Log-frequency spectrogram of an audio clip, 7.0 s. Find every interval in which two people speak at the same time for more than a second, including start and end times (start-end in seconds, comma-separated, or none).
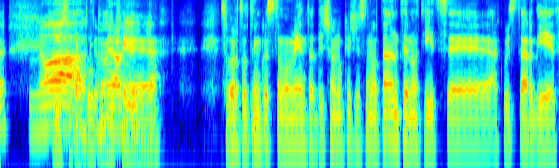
0.6-2.0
